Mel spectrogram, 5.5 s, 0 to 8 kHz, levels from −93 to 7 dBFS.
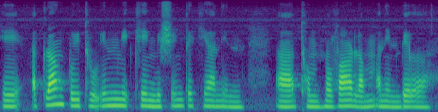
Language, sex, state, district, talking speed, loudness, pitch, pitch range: Mizo, female, Mizoram, Aizawl, 175 wpm, -20 LUFS, 155 Hz, 150-170 Hz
